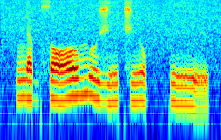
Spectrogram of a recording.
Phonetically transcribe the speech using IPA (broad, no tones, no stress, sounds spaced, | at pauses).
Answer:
ŋ æ b θ ɔː o̯ m ʊː ʒ ɪː t͡ʃ ɪː o̯ pː ɪː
